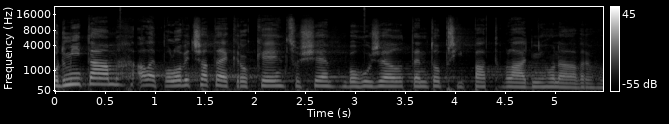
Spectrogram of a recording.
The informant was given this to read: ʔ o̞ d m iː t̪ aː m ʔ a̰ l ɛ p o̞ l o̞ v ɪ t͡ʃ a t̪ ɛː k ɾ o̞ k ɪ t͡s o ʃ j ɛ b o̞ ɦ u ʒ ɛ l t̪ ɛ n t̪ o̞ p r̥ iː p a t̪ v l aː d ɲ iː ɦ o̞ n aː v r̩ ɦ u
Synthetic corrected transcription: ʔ o̞ d m iː t̪ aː m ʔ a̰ l ɛ p o̞ l o̞ v ɪ t͡ʃ a t̪ ɛː k ɾ o̞ k ɪ t͡s o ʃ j ɛ b o̞ ɦ u ʒ ɛ l t̪ ɛ n t̪ o̞ p r̥ iː p a t̪ v l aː d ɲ iː ɦ o̞ n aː v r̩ ɦ u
